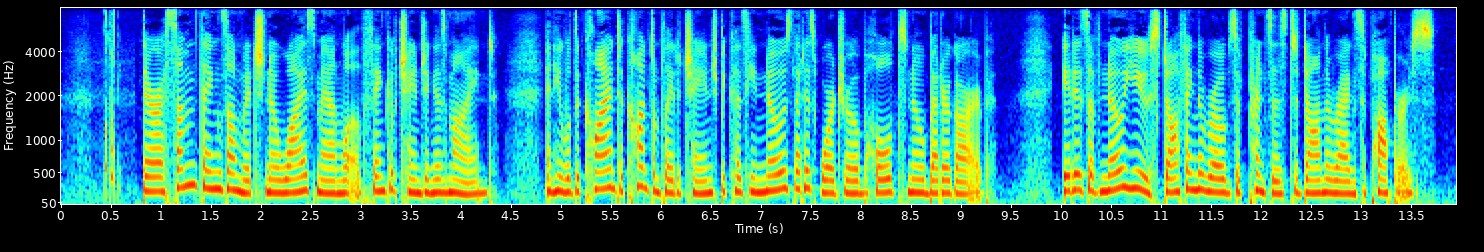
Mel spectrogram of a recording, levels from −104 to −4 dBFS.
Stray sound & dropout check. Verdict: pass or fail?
fail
